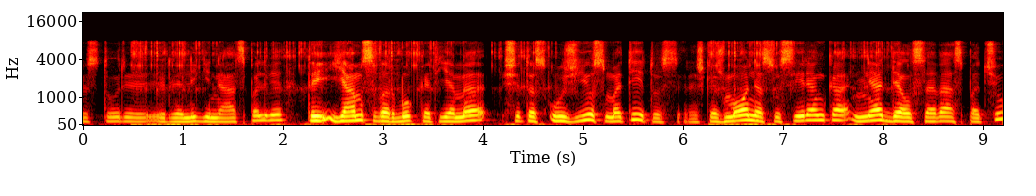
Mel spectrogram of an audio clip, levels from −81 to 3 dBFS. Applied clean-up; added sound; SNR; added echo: none; Rattle / Rattle (instrument); 15 dB; none.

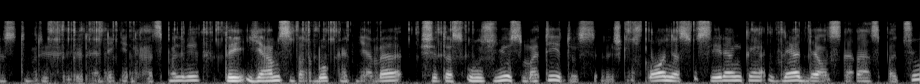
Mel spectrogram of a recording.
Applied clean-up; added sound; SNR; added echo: neural diffusion model UNIVERSE++.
